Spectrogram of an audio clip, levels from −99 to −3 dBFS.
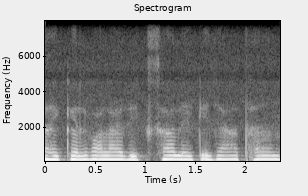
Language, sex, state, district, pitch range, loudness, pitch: Bhojpuri, female, Uttar Pradesh, Ghazipur, 195-205 Hz, -13 LUFS, 200 Hz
